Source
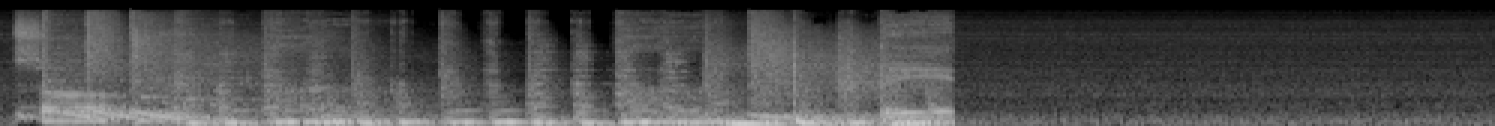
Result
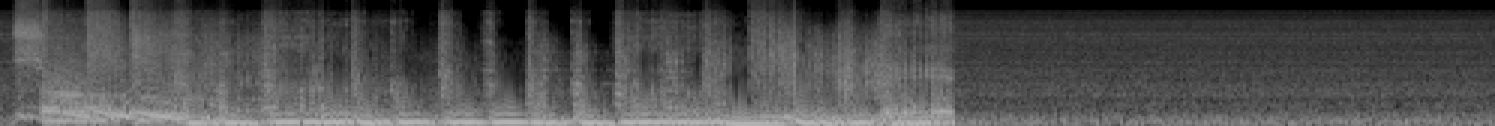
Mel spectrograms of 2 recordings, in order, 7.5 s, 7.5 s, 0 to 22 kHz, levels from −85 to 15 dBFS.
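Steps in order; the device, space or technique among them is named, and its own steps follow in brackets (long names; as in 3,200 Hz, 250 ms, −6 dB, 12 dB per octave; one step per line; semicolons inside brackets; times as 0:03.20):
saturation between pre-emphasis and de-emphasis (high-shelf EQ 10,000 Hz +9.5 dB; soft clipping −25.5 dBFS, distortion −5 dB; high-shelf EQ 10,000 Hz −9.5 dB)
level +6 dB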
